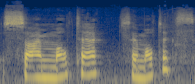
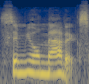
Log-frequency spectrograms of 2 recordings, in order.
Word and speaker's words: Simulmatics: impact voter behavior, and we learn about the Simultics? How do you say it? Simulmatics Corporation, thank you, and the calculating machine that they use.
